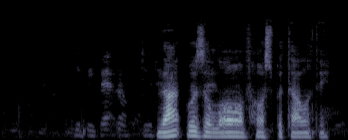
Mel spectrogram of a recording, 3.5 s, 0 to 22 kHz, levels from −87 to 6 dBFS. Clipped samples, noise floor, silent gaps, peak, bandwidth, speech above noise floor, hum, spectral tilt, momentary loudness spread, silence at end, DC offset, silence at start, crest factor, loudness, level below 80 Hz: under 0.1%; -75 dBFS; none; -10 dBFS; 12 kHz; 41 dB; none; -5.5 dB/octave; 24 LU; 0.2 s; under 0.1%; 1.05 s; 24 dB; -33 LUFS; -74 dBFS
